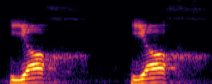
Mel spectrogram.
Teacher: خا کو موٹا پڑھیں گے اور صفت ہمس بھی کریں گے، سانس جاری ہوگا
